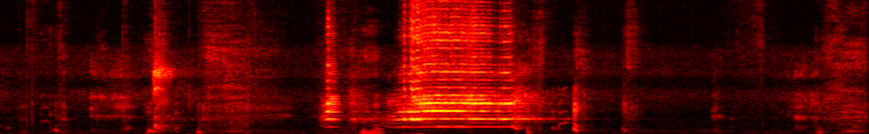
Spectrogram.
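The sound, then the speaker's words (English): A person imitates a cow's moo: one loud, drawn-out call with a strained, cracking voice, surrounded by a few short breathy vocal sounds and clicks. “Moo with the voice breaking and everything.”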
